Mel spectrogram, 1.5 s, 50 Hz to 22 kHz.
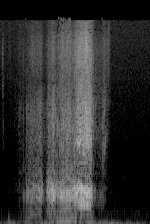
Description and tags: zoom H4.
pulling the yoga mat with my hand and letting it slip.
mat, rubber, rubbing, squeak, yoga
